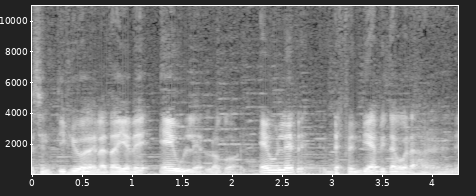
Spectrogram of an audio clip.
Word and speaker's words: Euler: Se pronuncia Euler.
